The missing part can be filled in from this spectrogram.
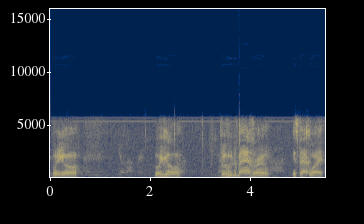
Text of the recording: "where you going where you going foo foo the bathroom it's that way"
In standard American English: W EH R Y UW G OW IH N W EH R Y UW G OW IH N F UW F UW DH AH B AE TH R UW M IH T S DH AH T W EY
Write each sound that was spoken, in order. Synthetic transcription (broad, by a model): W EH R Y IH G OW IH N W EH R Y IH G OW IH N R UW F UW DH AH B AE TH R UW M IH T S DH AH T W EY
